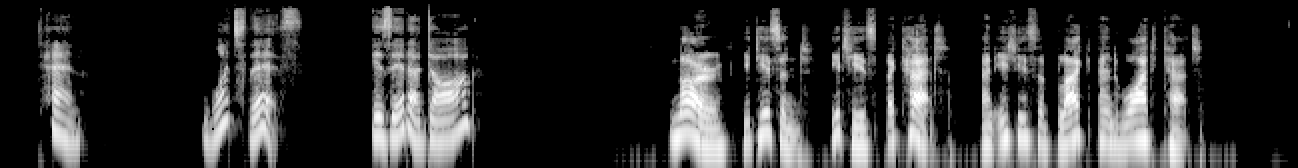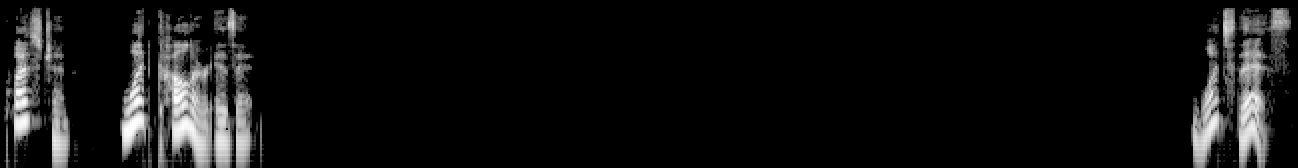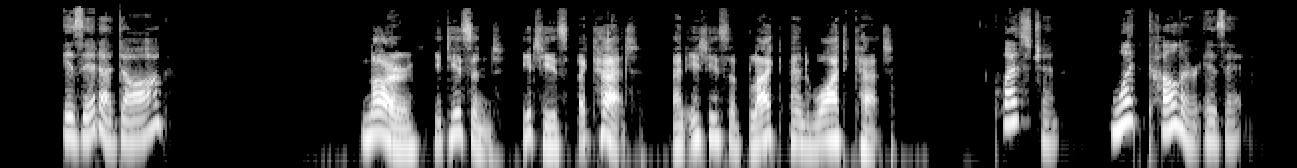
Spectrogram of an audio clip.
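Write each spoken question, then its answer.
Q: Question, what color is it?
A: Black and white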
